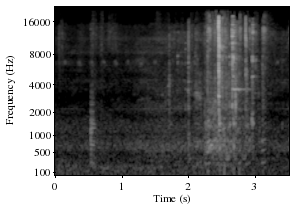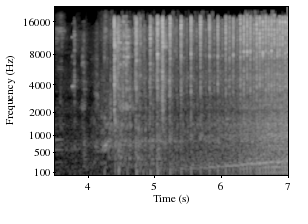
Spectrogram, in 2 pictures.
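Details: Poulan mower, long kept outside, after oiling and refitting the air filter and priming, on a longer test run: small single-cylinder catches after a few coughs and climbs to a steady, even run with no knocking; runs normally.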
